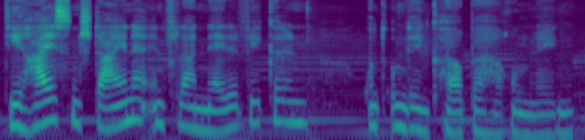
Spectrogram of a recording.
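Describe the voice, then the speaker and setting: An actor narrating a medieval tale in a sober, reflective way for a radio drama. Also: male voice, a little high, moderate pace, faint music behind, lightly acted.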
